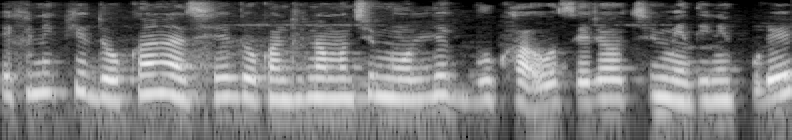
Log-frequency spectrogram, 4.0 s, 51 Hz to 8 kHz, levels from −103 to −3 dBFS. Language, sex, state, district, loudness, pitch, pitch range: Bengali, female, West Bengal, Jhargram, -19 LUFS, 235 Hz, 220-255 Hz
